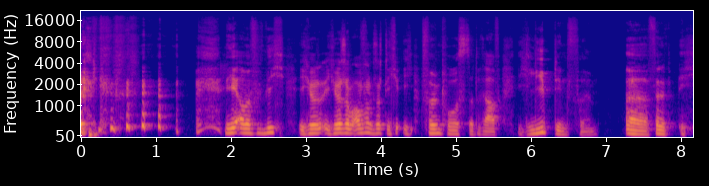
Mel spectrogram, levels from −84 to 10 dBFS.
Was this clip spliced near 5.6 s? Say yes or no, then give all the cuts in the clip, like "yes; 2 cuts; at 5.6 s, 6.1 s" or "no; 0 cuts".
no; 2 cuts; at 4.4 s, 7.1 s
